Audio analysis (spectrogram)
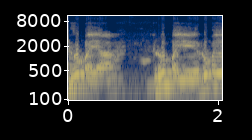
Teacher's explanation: रुपया जल्दी बोला जाता है लंबा नहीं खींच क्योंकि छोटा उ होता है उसमें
